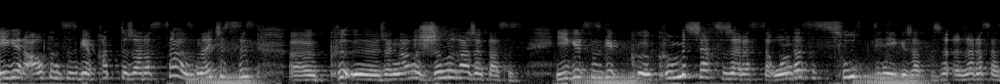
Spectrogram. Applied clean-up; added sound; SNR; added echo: none; Dog; 6 dB; reverberation time 0.9 s.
